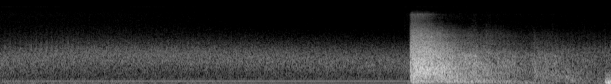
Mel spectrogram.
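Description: A steady faint hiss with a low hum, then one sudden loud bang about four seconds in that dies away over a second and a half.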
